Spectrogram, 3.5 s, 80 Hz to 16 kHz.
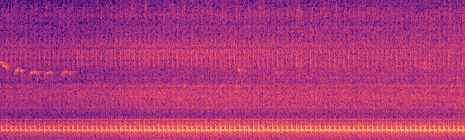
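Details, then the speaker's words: Small no-name air compressor nearly full after about 50 seconds of filling, getting slightly louder as pressure builds: even piston pulse about four per second under a steady high hum; normal running. "and you can tell when it's about full cuz it gets just a little bit louder"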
